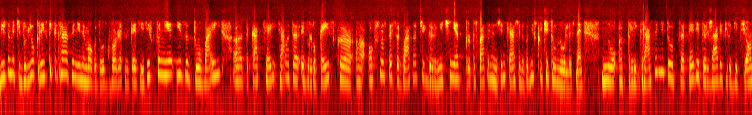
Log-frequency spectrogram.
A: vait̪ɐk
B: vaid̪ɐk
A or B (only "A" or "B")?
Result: A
